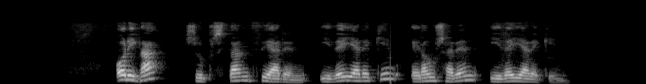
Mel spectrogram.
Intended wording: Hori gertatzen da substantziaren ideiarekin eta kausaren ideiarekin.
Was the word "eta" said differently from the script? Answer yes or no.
yes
